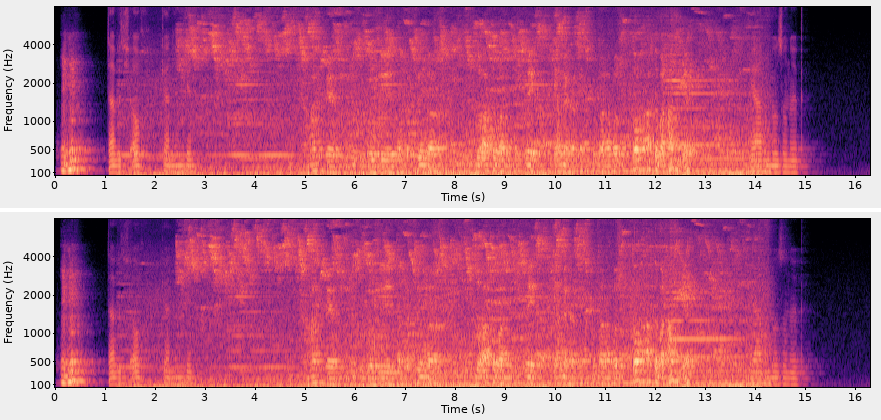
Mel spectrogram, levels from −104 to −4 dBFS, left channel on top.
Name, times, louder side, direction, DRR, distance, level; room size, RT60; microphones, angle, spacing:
voice 1, 0.1-0.5 4.6-7.7 8.4-12.7, equal, 20° right, -3 dB, 4.2 m, -22 dB
voice 2, 1.0-1.9 2.1-2.8 13.8-14.9, left 3 dB, 55° left, 12 dB, 0.9 m, -29 dB
sound 1, 1.2-14.0, equal, 10° left, 1.8 m, -28 dB
sound 2, 2.4-14.0, right 1 dB, 40° right, 5.8 m, -27 dB
sound 3, 6.8-14.3, right 1 dB, 90° right, 3.4 m, -27 dB
15.5 x 13.0 x 4.1 m, 0.95 s
head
